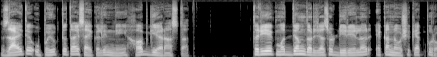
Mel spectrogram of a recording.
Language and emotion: Goan Konkani, neutral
